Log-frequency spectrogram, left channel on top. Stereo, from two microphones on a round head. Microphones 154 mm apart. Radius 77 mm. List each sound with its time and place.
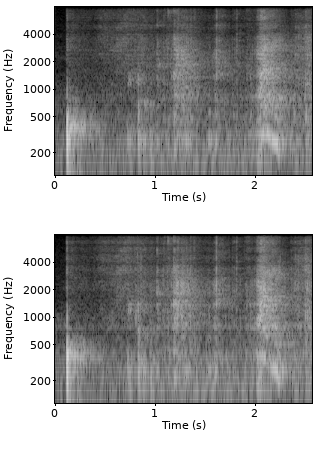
0.1 s a zipper: 30° right (ahead or behind), 0.6 m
